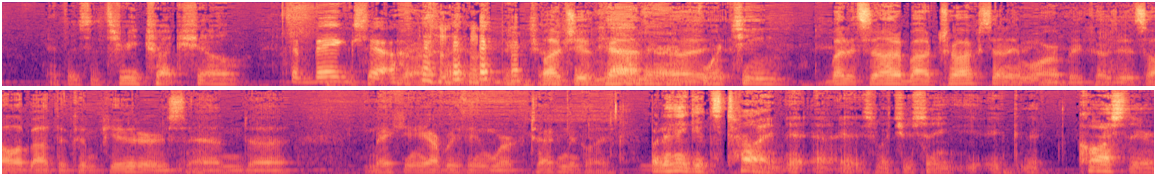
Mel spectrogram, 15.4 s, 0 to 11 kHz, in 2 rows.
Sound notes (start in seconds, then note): 2.7 laughs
